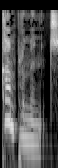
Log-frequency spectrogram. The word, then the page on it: complement: anglais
